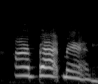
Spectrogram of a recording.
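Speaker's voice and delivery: put-on squeaky, very high-pitched kid voice. Retelling a childhood home movie, imitating young Batman: squeaky kid Batman voice. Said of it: "Batman sounded like he was".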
